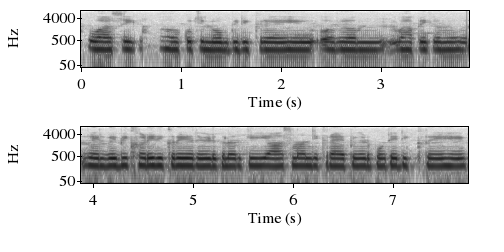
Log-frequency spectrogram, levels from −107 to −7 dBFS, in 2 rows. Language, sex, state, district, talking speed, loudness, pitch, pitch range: Hindi, female, Bihar, Gaya, 240 wpm, -27 LUFS, 215 Hz, 210-220 Hz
